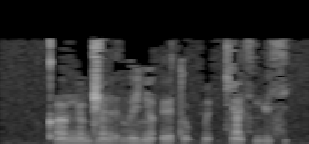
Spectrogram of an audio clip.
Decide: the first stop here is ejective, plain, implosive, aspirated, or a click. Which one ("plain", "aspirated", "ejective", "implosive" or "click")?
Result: ejective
